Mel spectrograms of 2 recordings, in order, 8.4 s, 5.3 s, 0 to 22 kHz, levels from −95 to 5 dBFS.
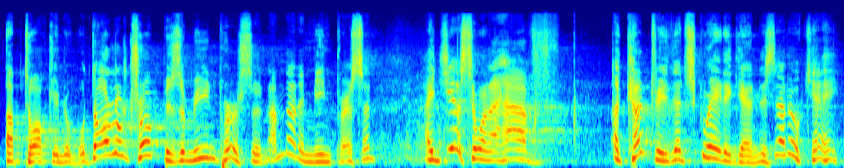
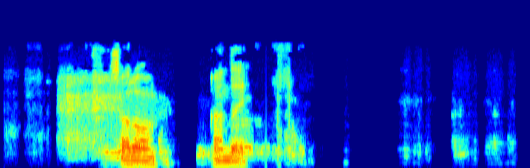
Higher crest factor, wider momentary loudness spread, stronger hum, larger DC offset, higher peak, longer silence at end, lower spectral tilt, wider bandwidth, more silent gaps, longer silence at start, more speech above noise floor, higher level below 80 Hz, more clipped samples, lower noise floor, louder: about the same, 18 dB vs 22 dB; second, 7 LU vs 21 LU; neither; neither; about the same, 0 dBFS vs -2 dBFS; second, 0.05 s vs 0.65 s; about the same, -5 dB/octave vs -5 dB/octave; first, 16 kHz vs 7.8 kHz; second, none vs 1.80-1.95 s, 3.57-3.96 s, 4.45-4.50 s; second, 0.05 s vs 0.6 s; second, 26 dB vs 37 dB; first, -44 dBFS vs -50 dBFS; neither; second, -44 dBFS vs -56 dBFS; about the same, -19 LUFS vs -19 LUFS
